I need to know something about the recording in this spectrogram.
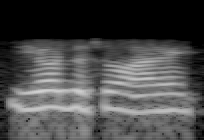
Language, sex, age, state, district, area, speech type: Sindhi, female, 60+, Gujarat, Surat, urban, conversation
